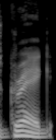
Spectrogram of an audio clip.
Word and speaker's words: Greg: So, because my name's Greg with a hard G, they call me Dreg, and they spell it with the J.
